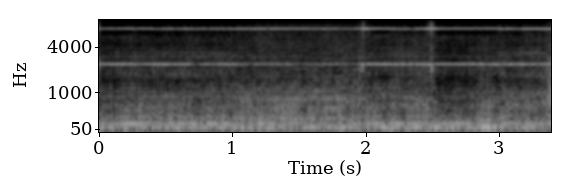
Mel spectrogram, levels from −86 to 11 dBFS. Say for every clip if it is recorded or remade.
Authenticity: remade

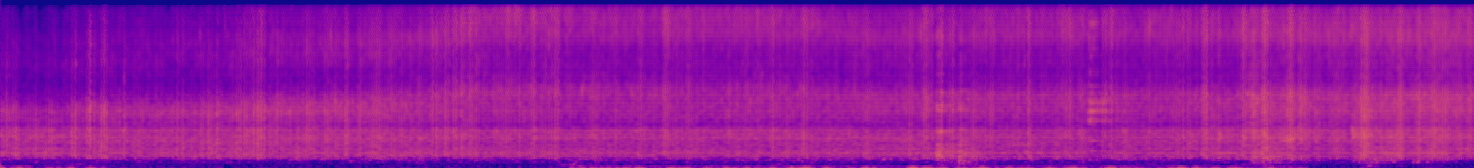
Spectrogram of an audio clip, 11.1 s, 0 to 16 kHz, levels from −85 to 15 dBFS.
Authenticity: remade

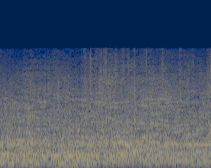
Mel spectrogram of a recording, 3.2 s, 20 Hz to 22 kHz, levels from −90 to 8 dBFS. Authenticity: remade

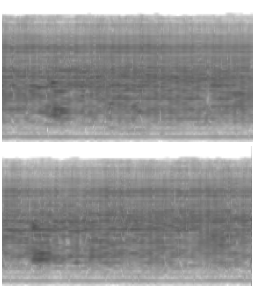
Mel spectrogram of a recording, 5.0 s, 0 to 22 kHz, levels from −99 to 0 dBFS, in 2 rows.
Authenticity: remade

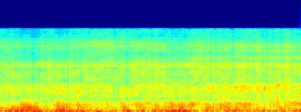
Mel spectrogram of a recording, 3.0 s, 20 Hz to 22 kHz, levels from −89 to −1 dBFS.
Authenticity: remade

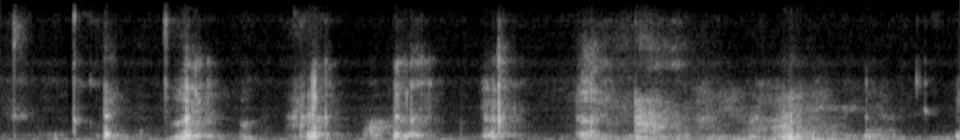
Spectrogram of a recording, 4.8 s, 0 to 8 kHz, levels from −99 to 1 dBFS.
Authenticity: remade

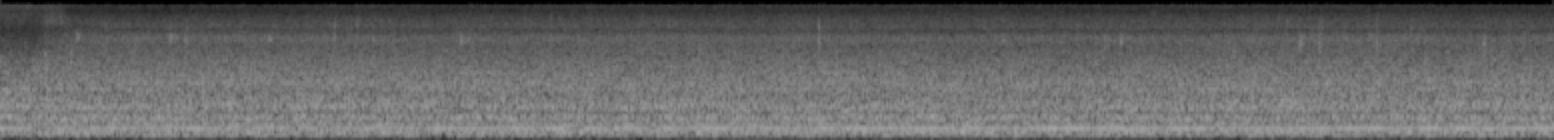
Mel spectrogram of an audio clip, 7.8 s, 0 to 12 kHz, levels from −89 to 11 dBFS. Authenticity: recorded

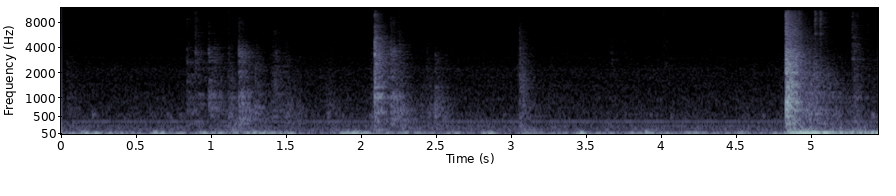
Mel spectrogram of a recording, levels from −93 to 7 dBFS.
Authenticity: recorded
